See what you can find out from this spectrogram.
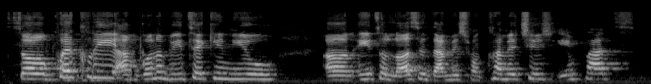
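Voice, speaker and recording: A woman's voice: on the high side, fairly even intonation, a little slow, pushed and bright, a little hiss or hum. A woman with a Liberian accent, speaking as a facilitator on a video call. Her manner is friendly and upbeat. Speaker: facilitator and climate negotiator. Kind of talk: online presentation. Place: noisy spot on a call.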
